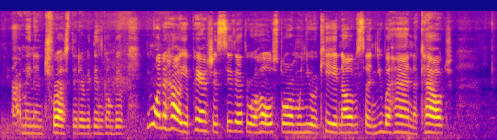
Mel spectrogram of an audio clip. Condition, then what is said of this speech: No condition.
